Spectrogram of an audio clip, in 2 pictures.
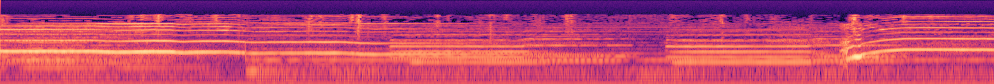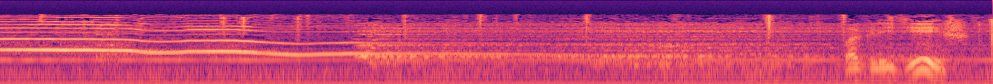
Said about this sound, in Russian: За большим сугробом показался голодный серый волк.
